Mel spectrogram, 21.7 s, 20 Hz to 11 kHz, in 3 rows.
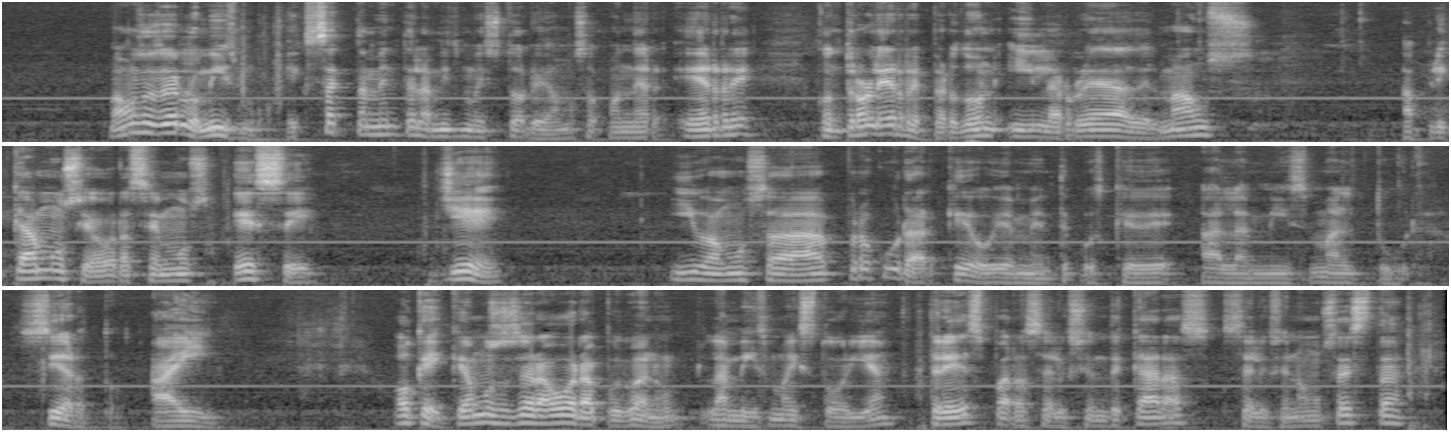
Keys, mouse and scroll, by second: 1.2 ctrl+r, 5.9 click, 6.7 click, 8.3 s, 9.4 y, 14.3 shift+click, 19.2 3, 20.3 click, 21.5 x.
